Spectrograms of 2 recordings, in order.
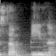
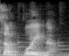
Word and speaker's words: subpoena: the power to issue subpoena it's pronounced subpoena not sapoina power to issue subpoena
